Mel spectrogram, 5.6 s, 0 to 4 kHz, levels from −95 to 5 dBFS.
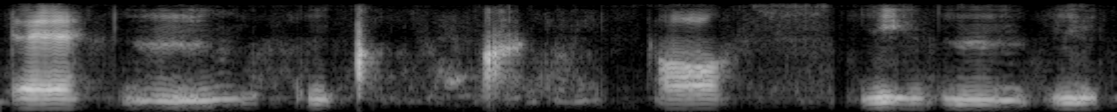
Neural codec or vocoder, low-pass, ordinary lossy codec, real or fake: codec, 16 kHz, 4.8 kbps, FACodec; 3.6 kHz; none; fake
